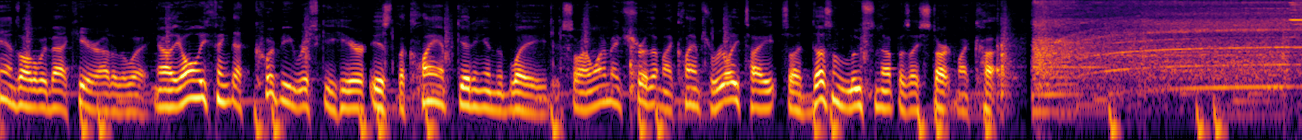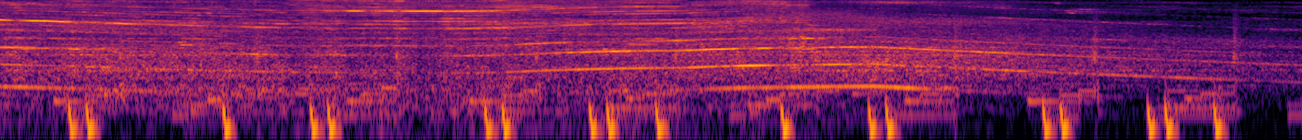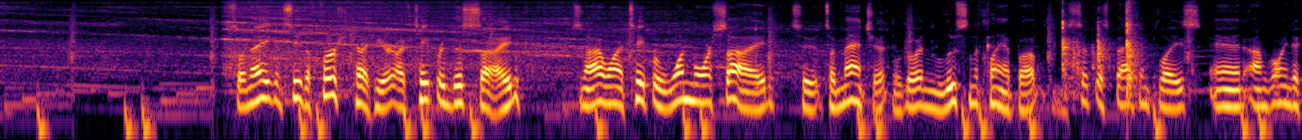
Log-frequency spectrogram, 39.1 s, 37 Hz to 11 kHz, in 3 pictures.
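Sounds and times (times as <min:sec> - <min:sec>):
saw blade spinning down: 0:10.3 - 0:35.3
table saw cutting wood: 0:10.3 - 0:37.8.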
